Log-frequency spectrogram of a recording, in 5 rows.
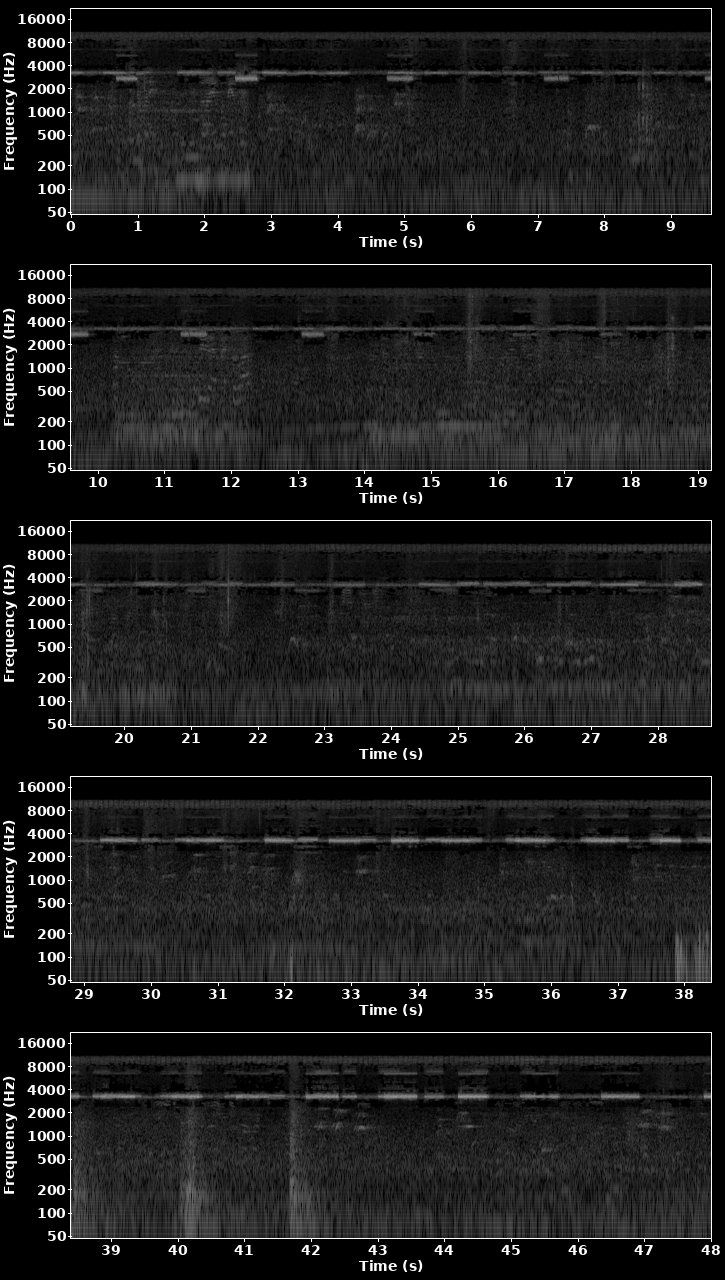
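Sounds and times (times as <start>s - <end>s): cricket chirping: 0.0s - 48.0s.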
